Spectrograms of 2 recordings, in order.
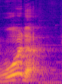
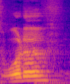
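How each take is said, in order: First: The words blend into one, ending in 'uh'. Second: Both words are said fully and separately. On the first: "would have becomes would have and woulda"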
